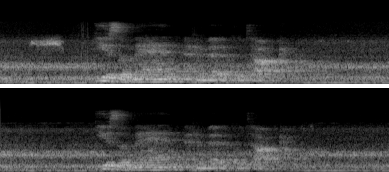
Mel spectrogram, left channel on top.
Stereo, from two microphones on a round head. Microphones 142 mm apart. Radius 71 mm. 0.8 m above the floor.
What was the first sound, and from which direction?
A man speaking, 15° left (ahead or behind).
